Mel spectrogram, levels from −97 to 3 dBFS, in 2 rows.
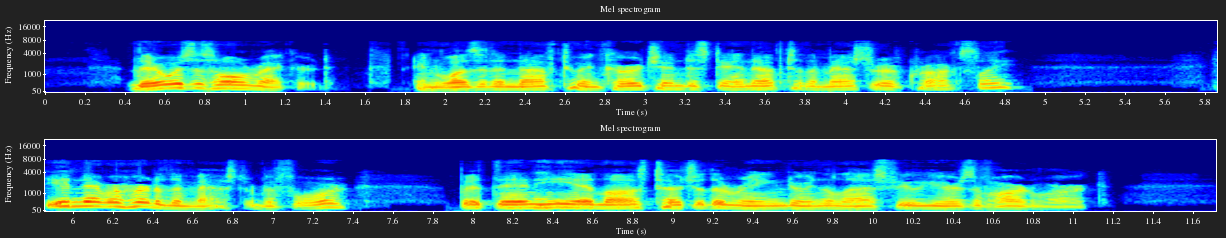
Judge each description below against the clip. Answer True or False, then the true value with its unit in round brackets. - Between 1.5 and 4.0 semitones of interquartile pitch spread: False (5.1 semitones)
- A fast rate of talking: True (230 wpm)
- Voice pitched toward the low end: True (120 Hz)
